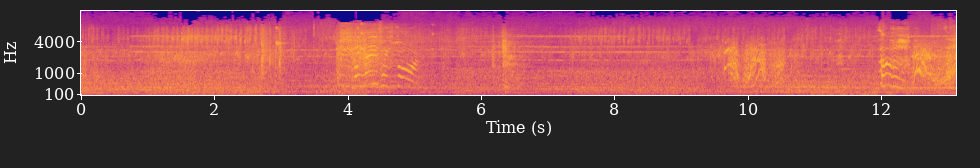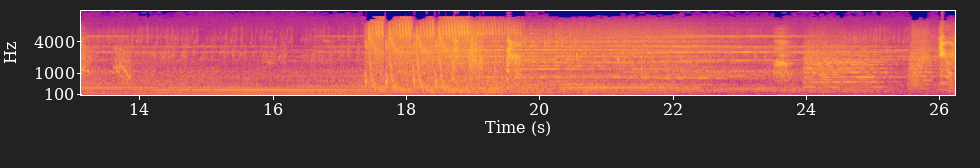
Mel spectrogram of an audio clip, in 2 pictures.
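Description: Cartoon soundtrack: background music with held notes, laid over sound effects, with a loud noisy stretch about two-thirds of the way through.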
